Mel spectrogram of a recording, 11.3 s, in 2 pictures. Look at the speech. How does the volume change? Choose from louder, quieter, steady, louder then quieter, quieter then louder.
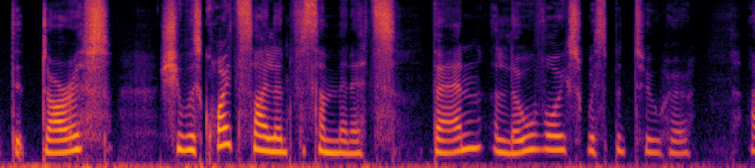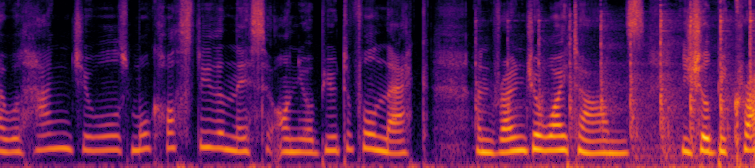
quieter then louder.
